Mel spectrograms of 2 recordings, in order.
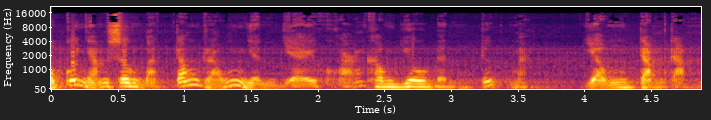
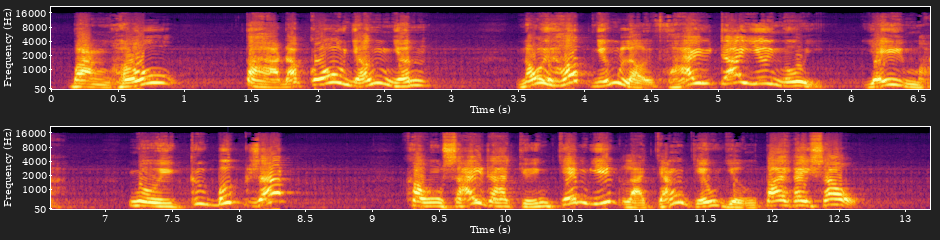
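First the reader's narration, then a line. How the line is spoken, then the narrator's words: Furious through clenched teeth. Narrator (Vietnamese): Lòng nhẫn nại của Lâm Tường đã đến giới hạn cuối cùng, y nghiến chặt răng rồi quát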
